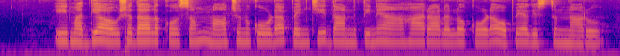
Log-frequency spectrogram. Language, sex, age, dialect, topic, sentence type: Telugu, male, 60-100, Utterandhra, agriculture, statement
